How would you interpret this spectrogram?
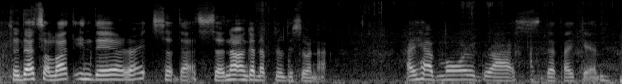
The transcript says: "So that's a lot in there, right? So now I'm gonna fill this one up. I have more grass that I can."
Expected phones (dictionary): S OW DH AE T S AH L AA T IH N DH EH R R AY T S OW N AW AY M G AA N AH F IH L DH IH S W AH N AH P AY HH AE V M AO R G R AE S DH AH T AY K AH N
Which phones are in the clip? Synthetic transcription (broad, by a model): S OW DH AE T S AH L AA T IH N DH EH R R AY T S OW N AW AY M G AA N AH P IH L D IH S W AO N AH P AY HH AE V M AO R G R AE S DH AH T AY K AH N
